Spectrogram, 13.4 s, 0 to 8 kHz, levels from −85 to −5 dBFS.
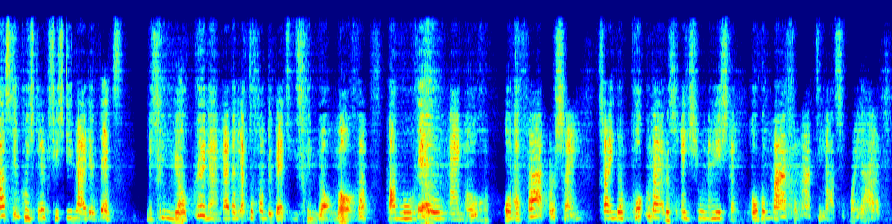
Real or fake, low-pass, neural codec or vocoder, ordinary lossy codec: fake; 7.2 kHz; codec, 44.1 kHz, 0.9 kbps, DAC; AAC, 48 kbps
